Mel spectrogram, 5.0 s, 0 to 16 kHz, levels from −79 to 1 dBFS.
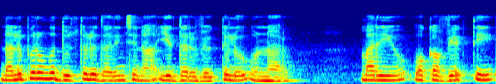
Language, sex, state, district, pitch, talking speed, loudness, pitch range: Telugu, female, Andhra Pradesh, Anantapur, 200 Hz, 135 wpm, -14 LUFS, 185-215 Hz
